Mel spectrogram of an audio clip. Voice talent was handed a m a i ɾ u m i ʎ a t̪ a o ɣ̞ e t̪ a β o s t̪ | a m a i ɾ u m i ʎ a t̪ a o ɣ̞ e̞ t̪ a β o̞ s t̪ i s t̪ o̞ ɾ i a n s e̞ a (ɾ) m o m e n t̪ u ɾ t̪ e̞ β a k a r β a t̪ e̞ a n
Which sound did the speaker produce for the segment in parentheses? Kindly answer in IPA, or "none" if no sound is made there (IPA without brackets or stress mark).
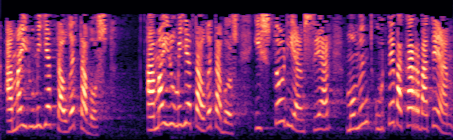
ɾ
